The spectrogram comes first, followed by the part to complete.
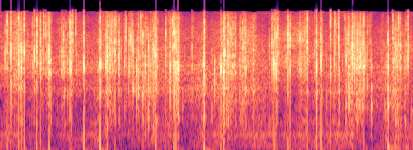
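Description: Basketball trading cards being flipped through by hand: a quick, dense run of card edges clicking and flicking against each other.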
